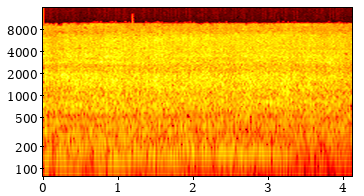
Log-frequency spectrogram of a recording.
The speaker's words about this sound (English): Rostov-on-Don, which woke up to the sound of armored vehicles rumbling through the streets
